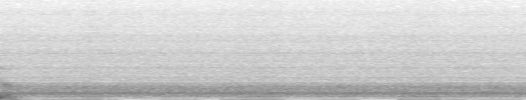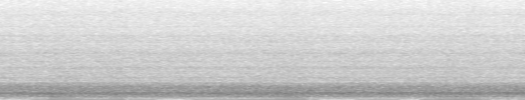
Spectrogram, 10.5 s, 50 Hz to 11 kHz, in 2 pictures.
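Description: Scotle IR360 rework station's lower hot-air heater blowing steadily during the reflow stage, a constant rush of air with a couple of steady tones in it. Under it, a low hum cuts in and out every second or so.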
